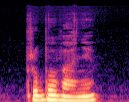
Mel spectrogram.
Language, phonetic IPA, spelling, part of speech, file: Polish, [ˌprubɔˈvãɲɛ], próbowanie, noun, LL-Q809 (pol)-próbowanie.wav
